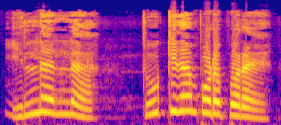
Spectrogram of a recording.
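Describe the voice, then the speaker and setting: A woman's voice: very high voice, lively intonation, normal speed, very noisy. A woman voicing a bold, fearless young bride-to-be in a cartoon, teasing her elders cheekily. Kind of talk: cartoon voice acting.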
